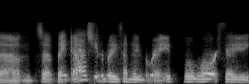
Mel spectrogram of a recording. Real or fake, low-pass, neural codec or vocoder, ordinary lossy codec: fake; 7.2 kHz; codec, 16 kHz, 0.5 kbps, FreqCodec, smaller model; AAC, 48 kbps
